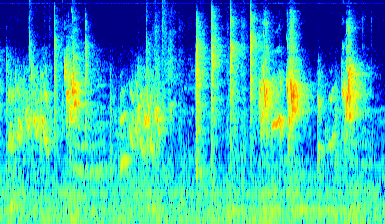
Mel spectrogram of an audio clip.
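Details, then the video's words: Tame budgerigars chattering contentedly, giving soft warbled phrases, sharp clicks and brighter squeaky notes in uneven bursts over a low background hum. "Happy budgies chirping sounds"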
